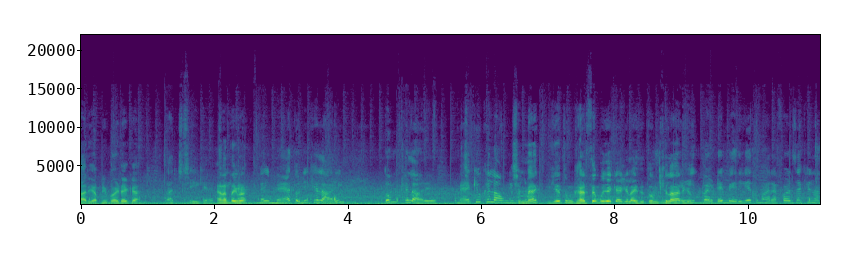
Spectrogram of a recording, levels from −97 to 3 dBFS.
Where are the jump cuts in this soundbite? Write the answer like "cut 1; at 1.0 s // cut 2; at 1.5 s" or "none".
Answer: none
